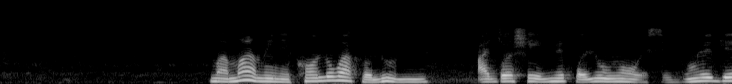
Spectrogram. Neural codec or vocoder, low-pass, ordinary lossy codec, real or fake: codec, 24 kHz, 1 kbps, SNAC; 5.4 kHz; none; fake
